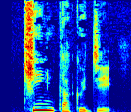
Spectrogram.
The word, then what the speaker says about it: 金閣寺: The pronunciation is Kinkakuji. Kinkakuji.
